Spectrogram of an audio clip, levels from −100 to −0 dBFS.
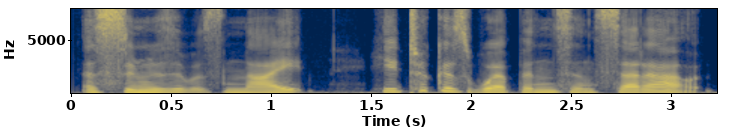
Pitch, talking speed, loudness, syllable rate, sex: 175 Hz, 240 wpm, -20 LUFS, 4.9 syllables/s, female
